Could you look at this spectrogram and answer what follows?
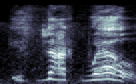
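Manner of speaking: put-on very high, heartfelt, solemn, sentimental, drunken tone. Retelling how Grandpa leans into the speaker's wife: imitating Grandpa turning serious, sentimental. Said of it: "he gets like serious and sentimental".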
